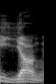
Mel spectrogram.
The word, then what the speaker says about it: Jung: Like, also, his name's Lonnie Young. I've been calling him Lonnie Jung this whole time. It's spelled with a J, but yeah. Young. Yeah. Well, I mean, Young, like Carl Young, the psychologist, but I never thought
